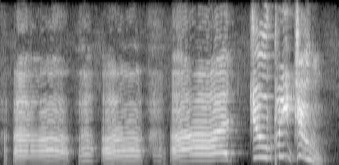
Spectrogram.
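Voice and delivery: high, building fake sneeze bursting loud; sneezing out words. A narrator's reading. Skipito sneezes the password into an ear, explosive mock sneeze. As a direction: build to a huge word-shaped sneeze. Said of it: "half sneezed, half spoke the secret password".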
